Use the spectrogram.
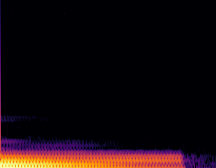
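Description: A single sustained bass guitar note, F fretted on the D string, rings clearly and alone, decaying slowly before being cut off near the end.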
